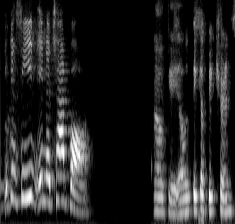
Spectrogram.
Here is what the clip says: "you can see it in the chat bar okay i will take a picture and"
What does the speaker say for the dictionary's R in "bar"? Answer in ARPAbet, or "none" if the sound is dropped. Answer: L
